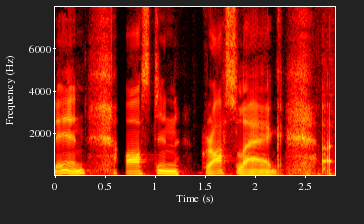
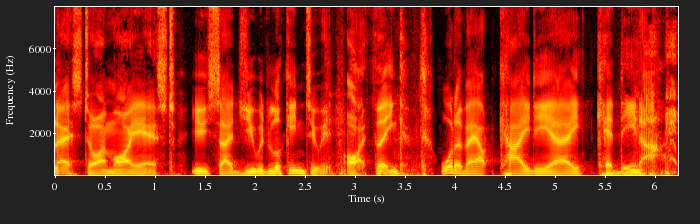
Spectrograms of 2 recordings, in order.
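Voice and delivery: light put-on Cockney accent, rushed, slipping toward Australian. Speaker reads a donated message aloud with a little bit of cockney accent. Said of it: "read this one with a little bit of a Cockney accent".

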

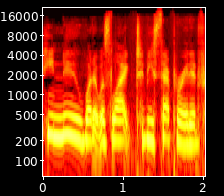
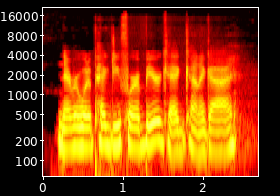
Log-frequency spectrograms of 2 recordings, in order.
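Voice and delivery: ordinary delivery, nothing marked

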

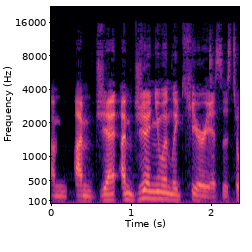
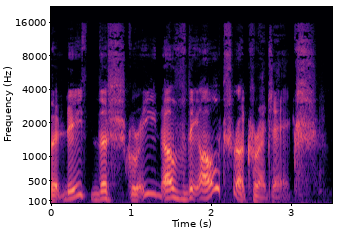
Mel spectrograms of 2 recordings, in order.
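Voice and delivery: put-on swooping, old-timey elderly man voice; 4 semitones higher than usual. Opening a new episode of the show, failed Bane impression.

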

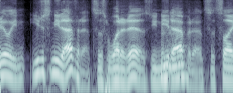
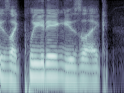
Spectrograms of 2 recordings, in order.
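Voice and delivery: ordinary talk, nothing marked

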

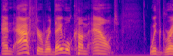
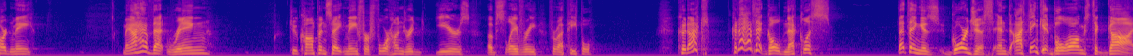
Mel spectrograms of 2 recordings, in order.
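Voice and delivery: ordinary talk, nothing marked

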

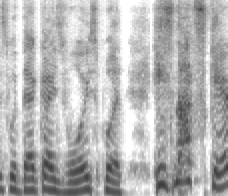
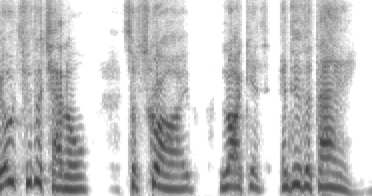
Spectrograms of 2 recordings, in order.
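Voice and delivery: laid-on, exaggerated, very posh British accent; 3 semitones higher than usual. Imitating a reaction-video creator's sign-off to viewers, in a posh british accent. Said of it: "he's got a very posh British accent, talking like this".

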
